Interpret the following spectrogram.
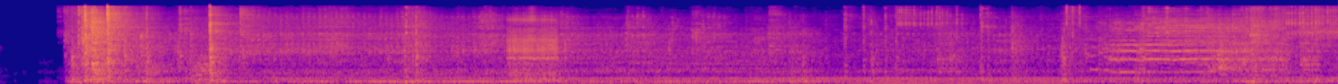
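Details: Garage door before lubrication: opener motor drones steadily while the moving door adds intermittent high squeaks and rattles, typical of dry rollers or hinges; cause suspected, not confirmed.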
